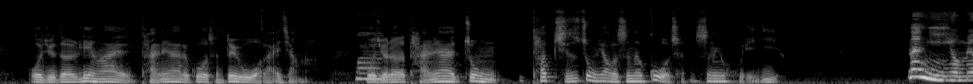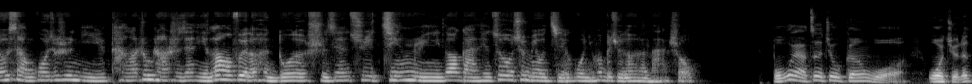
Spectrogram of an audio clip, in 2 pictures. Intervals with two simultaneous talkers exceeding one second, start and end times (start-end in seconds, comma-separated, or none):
none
